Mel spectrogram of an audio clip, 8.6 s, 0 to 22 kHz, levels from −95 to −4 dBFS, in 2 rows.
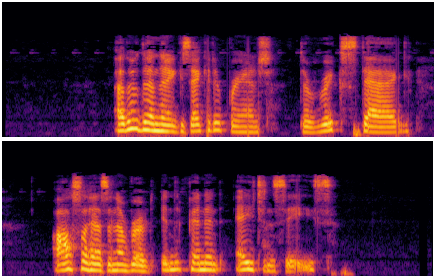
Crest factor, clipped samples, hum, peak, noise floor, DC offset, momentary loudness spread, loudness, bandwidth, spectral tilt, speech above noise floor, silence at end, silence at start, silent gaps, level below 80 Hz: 16 dB; under 0.1%; none; -2 dBFS; -71 dBFS; under 0.1%; 12 LU; -18 LUFS; 8 kHz; -5 dB/octave; 54 dB; 0.85 s; 1.15 s; none; -52 dBFS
